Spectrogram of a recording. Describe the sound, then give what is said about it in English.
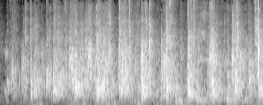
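Crowd clapping hands at a New Year celebration, a steady, continuous patter of many palms with slight surges in loudness throughout. “So be responsible for your good education. Clap your hands.”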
